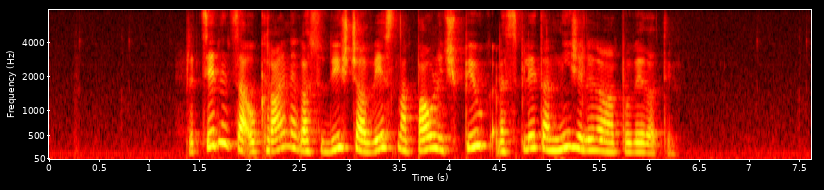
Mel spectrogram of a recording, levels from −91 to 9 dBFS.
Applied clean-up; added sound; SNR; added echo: none; none; none; none.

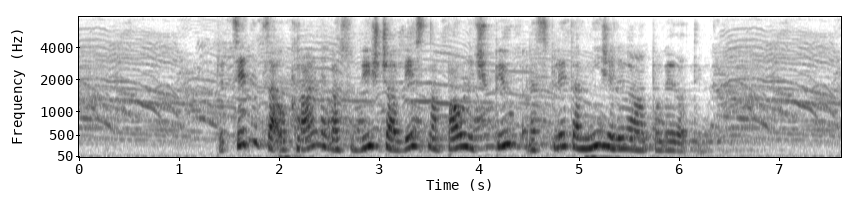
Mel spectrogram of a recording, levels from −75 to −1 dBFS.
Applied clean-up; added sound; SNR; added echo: none; Crowd; 14 dB; reverberation time 1.7 s.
